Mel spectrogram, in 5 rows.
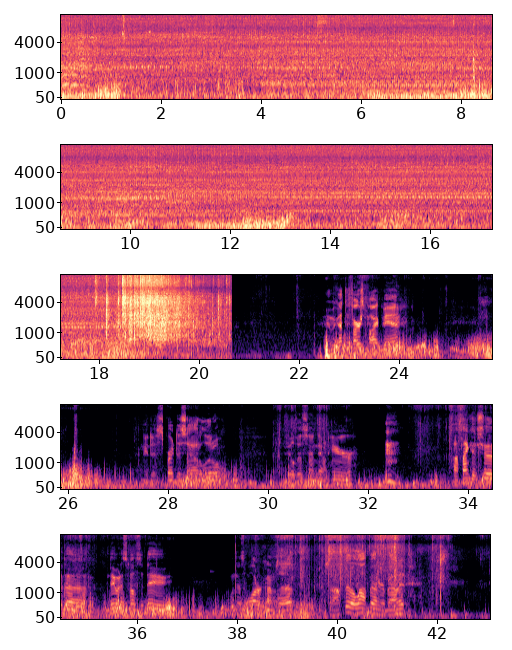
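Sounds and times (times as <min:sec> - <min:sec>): engine running: 0:00.0 - 0:20.7.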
